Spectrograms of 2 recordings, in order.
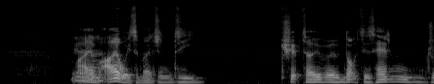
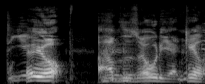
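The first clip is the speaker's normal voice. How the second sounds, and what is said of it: Put-on Yorkshire accent. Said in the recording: “I've got a Yorkshire accent now”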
